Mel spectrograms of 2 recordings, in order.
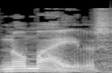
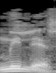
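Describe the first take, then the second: First: It is said the English way, like 'myles'. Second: It is said the Latin way, like 'mee-les'. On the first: The speaker calls it wrong. "no en inglés" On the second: The speaker calls it right. "Vamos a decirlo en latín"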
